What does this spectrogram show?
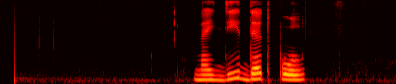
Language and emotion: Russian, neutral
